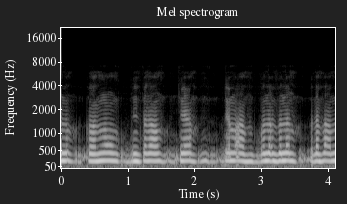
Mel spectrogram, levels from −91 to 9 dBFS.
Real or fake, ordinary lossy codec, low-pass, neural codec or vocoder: fake; none; 7.2 kHz; autoencoder, 22.05 kHz, a latent of 192 numbers a frame, VITS, trained on many speakers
